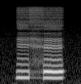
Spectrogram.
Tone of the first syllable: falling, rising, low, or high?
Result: high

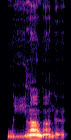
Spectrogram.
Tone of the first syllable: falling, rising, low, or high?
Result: rising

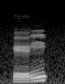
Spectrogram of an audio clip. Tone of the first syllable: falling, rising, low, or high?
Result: rising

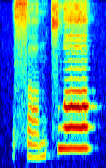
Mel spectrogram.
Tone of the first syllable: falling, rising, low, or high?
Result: rising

